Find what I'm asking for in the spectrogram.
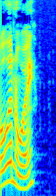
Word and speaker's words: Illinois: They're with Beyond the Blonde Band out of Chicago, Illinois, without an S. So it's in Illinois, not Illinois, Texas, because believe me. The S is silent, which is weird, but it's silent.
